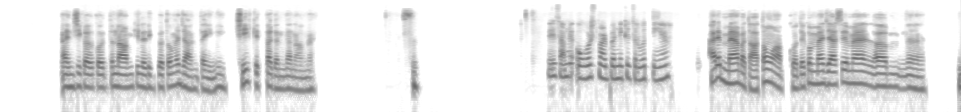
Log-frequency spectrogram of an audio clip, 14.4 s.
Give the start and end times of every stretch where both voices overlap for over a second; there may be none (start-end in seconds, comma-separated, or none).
none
